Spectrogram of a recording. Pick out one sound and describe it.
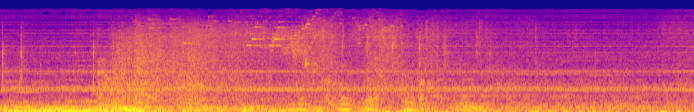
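Lightsabers hum and clash with crackling sparks.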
